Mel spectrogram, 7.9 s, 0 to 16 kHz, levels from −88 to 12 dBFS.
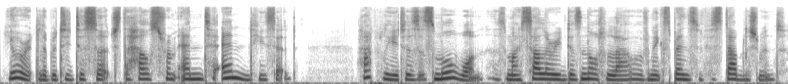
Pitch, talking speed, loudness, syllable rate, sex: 220 Hz, 220 wpm, -20 LUFS, 6.4 syllables/s, female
